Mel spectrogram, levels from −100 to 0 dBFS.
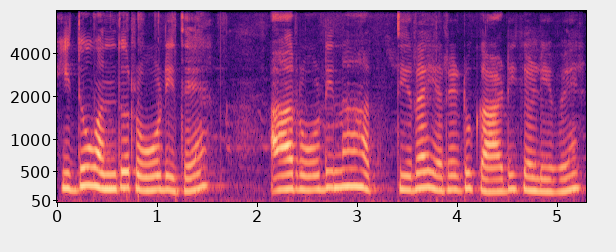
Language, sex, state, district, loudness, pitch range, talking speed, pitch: Kannada, female, Karnataka, Bidar, -15 LUFS, 215-245 Hz, 115 wpm, 230 Hz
